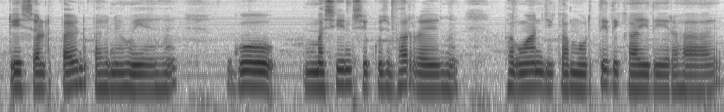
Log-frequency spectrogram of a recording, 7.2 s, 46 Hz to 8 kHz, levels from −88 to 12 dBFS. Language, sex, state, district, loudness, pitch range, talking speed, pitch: Hindi, male, Jharkhand, Sahebganj, -16 LUFS, 135-145 Hz, 175 wpm, 140 Hz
